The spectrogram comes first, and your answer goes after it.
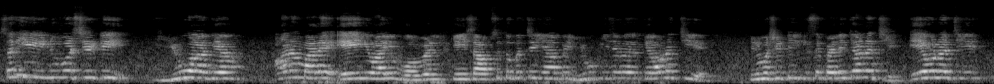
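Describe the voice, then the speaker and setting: A man teaching an English grammar lesson in Hindi, repeating words slowly and calling his students children. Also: very high voice, a bit bright, slight background noise. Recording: echoey room, mic at a distance.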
